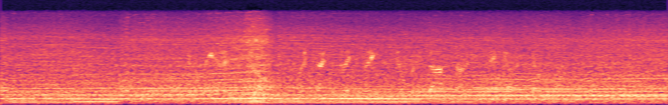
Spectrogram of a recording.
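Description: A race car engine drones steadily at low speed.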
